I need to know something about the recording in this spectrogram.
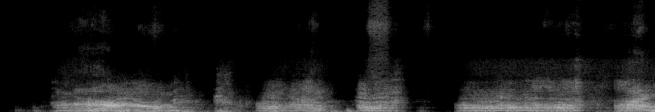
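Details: Two mixed-breed dogs, a retriever/Labrador mix and a husky/Labrador mix, 'talking' to each other: loud, drawn-out moaning growls with rich harmonics, in four sustained bursts about a second long separated by short pauses.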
